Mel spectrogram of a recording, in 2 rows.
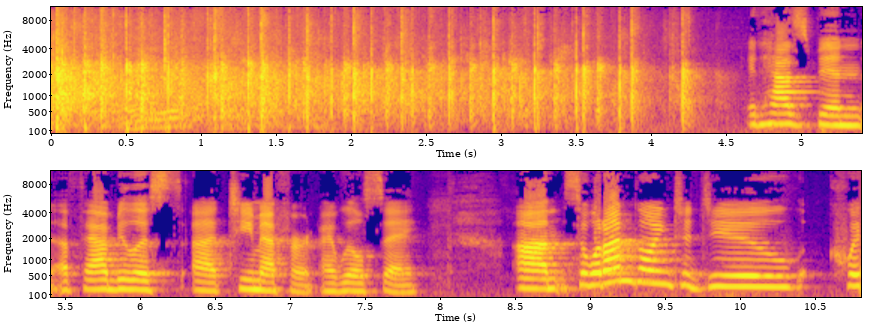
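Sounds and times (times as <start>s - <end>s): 
audience round of applause: 0.0s - 4.6s
speech: 4.7s - 10.7s.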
